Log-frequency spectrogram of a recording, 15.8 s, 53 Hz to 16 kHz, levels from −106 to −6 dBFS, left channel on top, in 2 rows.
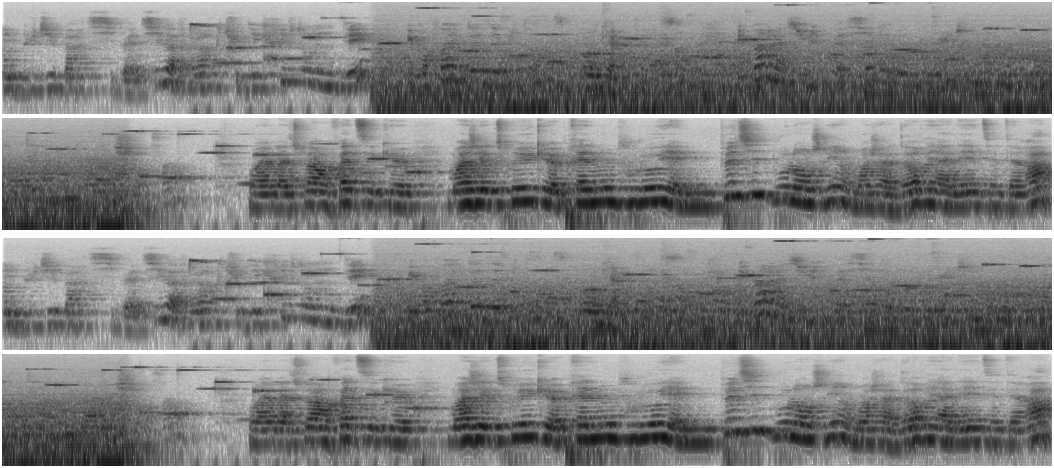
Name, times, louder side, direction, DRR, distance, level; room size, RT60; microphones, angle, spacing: voice 1, 0.0-9.2, equal, 85° left, -1 dB, 0.9 m, -33 dB
sound 1, 1.4-11.0, right 2 dB, 75° right, 0.7 m, -35 dB
sound 2, 2.7-8.8, equal, ahead, 0.8 m, -24 dB
voice 2, 9.7-15.7, left 1 dB, 20° left, -3 dB, 0.4 m, -23 dB
3.0 x 2.2 x 2.5 m, 0.70 s
head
